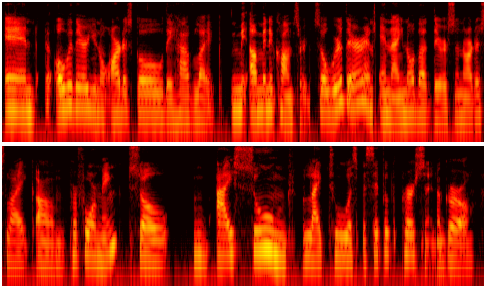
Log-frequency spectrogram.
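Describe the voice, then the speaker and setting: Ordinary pitch variation and a moderate pace in a strong Puerto Rican accent, on a very clean recording with a silent background. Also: woman, medium pitch for a woman. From Puerto Rico. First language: Spanish. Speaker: podcast co-host. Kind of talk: casual chat.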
